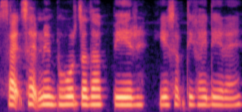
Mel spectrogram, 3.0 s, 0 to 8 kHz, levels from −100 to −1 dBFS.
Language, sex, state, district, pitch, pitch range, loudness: Hindi, female, Arunachal Pradesh, Longding, 205 Hz, 200-210 Hz, -15 LUFS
